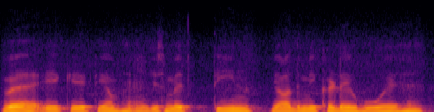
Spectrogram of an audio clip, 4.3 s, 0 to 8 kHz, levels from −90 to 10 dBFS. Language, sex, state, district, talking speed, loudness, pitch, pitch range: Hindi, male, Uttar Pradesh, Shamli, 140 wpm, -17 LUFS, 135 Hz, 130-140 Hz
